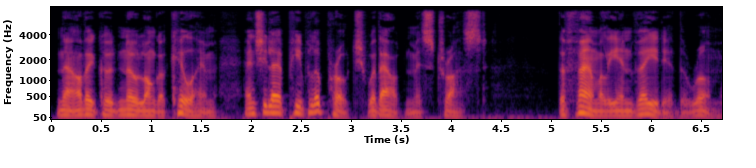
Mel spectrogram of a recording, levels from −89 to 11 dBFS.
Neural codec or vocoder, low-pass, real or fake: none; 7.2 kHz; real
